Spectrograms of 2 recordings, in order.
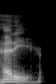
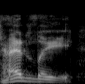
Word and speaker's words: Hedley: Um and they kept on getting his name wrong. They kept on calling him Hedi all the whole the whole film. And he's like, "It's Hedley."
